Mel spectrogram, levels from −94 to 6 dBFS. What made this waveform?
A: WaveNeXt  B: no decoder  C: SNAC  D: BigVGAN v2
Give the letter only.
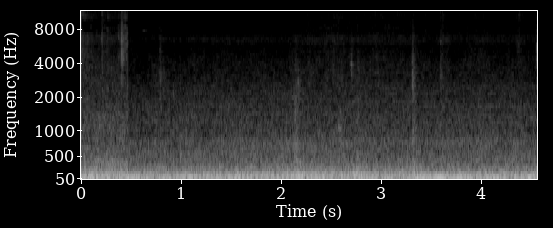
B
